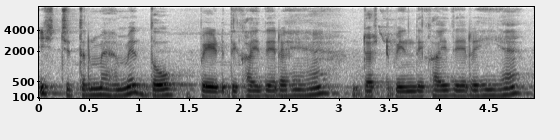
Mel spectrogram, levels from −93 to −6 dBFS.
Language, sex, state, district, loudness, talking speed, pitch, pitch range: Hindi, male, Uttar Pradesh, Saharanpur, -17 LUFS, 180 wpm, 140 Hz, 130-170 Hz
